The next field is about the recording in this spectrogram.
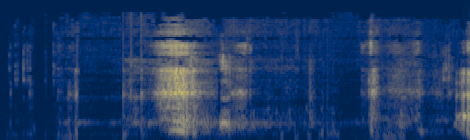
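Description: sipping tea

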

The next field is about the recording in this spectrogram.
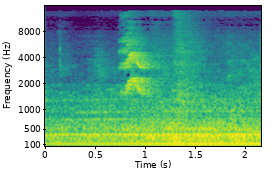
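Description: domestic cat vocalizing

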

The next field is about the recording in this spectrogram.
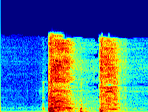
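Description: cough

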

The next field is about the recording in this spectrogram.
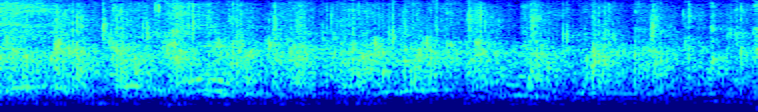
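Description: audience clapping hands

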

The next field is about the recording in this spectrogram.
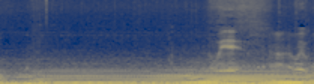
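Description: car engine rumble

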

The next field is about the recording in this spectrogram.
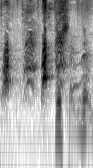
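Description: dogs barking

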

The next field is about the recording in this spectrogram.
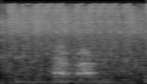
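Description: dogs barking

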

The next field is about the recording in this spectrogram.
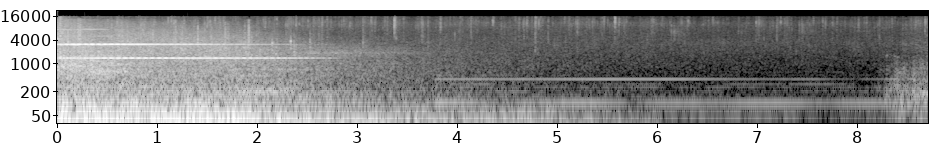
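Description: heavy rain pelting down

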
